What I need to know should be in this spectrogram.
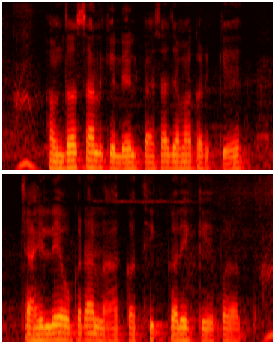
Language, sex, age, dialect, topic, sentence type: Magahi, male, 25-30, Western, banking, question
